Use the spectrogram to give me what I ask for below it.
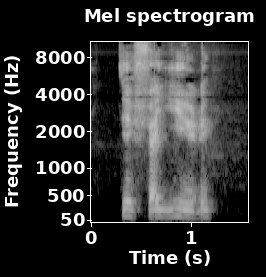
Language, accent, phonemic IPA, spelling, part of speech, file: French, Canada, /de.fa.ji.ʁe/, défaillirai, verb, LL-Q150 (fra)-défaillirai.wav
- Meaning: first-person singular simple future of défaillir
